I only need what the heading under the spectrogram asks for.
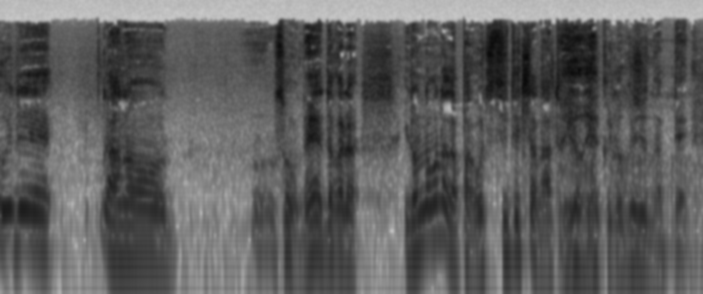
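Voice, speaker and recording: Over noticeable background noise, a man talks at a fairly quick pace in a fairly high pitch, with very wide pitch swings and long, frequent pauses. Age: 60s. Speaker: radio host. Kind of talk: casual chat.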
